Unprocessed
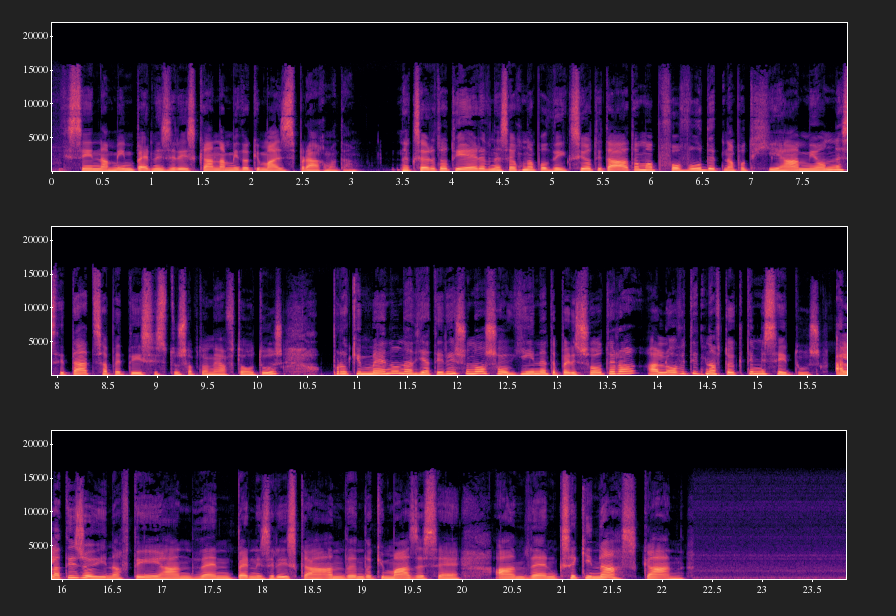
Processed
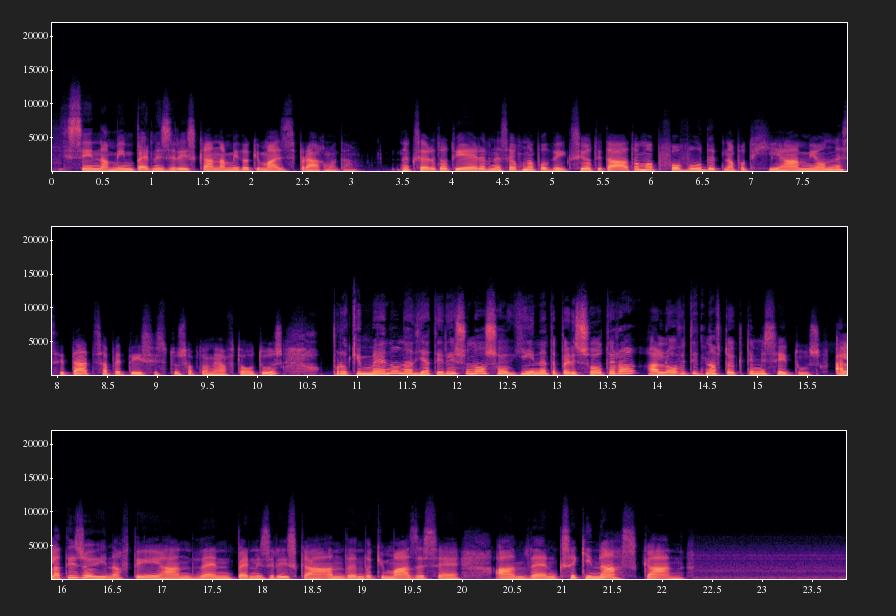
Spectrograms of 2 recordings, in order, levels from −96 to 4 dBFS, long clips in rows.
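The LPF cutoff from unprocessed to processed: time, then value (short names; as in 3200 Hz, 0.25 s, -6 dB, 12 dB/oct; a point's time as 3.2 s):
LPF 24 dB/oct
0.99 s 6300 Hz
1.7 s 3400 Hz
9.89 s 3400 Hz
10.98 s 8200 Hz
14.44 s 8200 Hz
15.14 s 4500 Hz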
